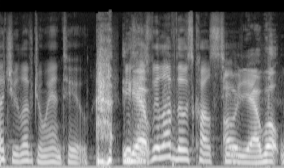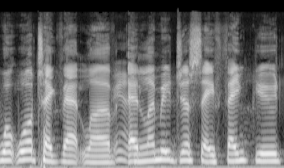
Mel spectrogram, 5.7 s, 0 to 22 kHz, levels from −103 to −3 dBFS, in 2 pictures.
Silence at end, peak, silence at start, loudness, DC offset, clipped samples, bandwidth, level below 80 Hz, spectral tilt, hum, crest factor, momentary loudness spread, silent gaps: 0.05 s; -2 dBFS; 0 s; -16 LUFS; 2%; under 0.1%; 15.5 kHz; -44 dBFS; -5 dB/octave; none; 14 dB; 7 LU; none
